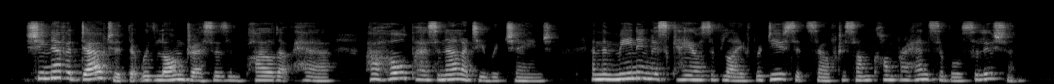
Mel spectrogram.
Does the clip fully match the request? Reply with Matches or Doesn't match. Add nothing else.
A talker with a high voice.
Matches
